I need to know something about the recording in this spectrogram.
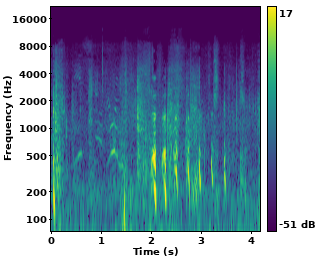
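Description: Faint voices of people talking, quieter than close speech, with some light hiss and a few faint clicks.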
